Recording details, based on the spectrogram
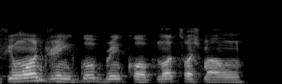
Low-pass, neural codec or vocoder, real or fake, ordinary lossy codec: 5.4 kHz; none; real; AAC, 32 kbps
